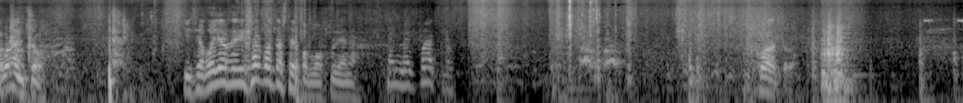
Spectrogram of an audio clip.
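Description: An elderly woman talks nearby.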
